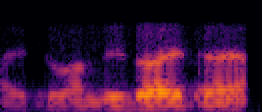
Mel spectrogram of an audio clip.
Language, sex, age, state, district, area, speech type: Kannada, male, 45-60, Karnataka, Gulbarga, urban, conversation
